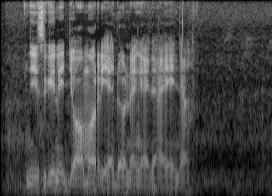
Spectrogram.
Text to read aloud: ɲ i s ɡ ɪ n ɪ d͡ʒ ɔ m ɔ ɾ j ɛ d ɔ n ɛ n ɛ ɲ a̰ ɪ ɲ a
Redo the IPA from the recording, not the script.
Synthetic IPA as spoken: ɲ i s ɡ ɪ n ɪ d͡ʒ ɔ m ɔ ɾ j ɛ d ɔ n ɛ ŋ ɛ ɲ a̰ ɪ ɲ a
